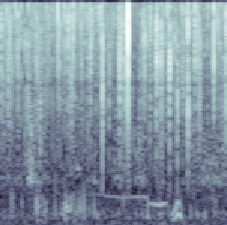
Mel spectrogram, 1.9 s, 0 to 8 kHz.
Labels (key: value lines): label: biophony, cascading saw
recorder: SoundTrap 600 or HydroMoth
